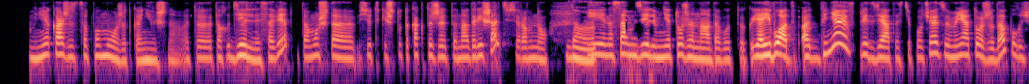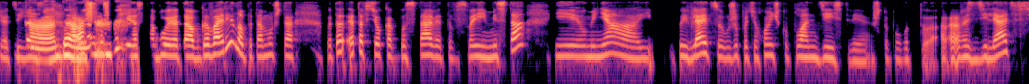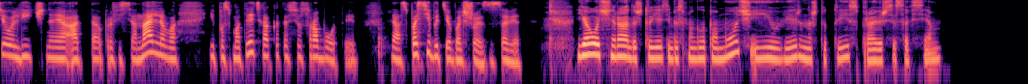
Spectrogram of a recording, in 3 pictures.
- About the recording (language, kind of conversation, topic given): Russian, advice, Как спокойно и конструктивно дать обратную связь коллеге, не вызывая конфликта?
- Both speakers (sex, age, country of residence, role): female, 40-44, Portugal, advisor; female, 45-49, United States, user
- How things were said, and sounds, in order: tapping; laughing while speaking: "да"; other background noise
